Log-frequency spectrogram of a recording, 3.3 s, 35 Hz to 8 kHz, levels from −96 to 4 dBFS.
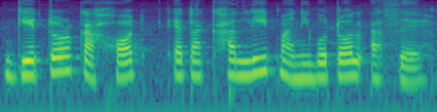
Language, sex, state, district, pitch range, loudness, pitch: Assamese, female, Assam, Kamrup Metropolitan, 185-215 Hz, -17 LUFS, 205 Hz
